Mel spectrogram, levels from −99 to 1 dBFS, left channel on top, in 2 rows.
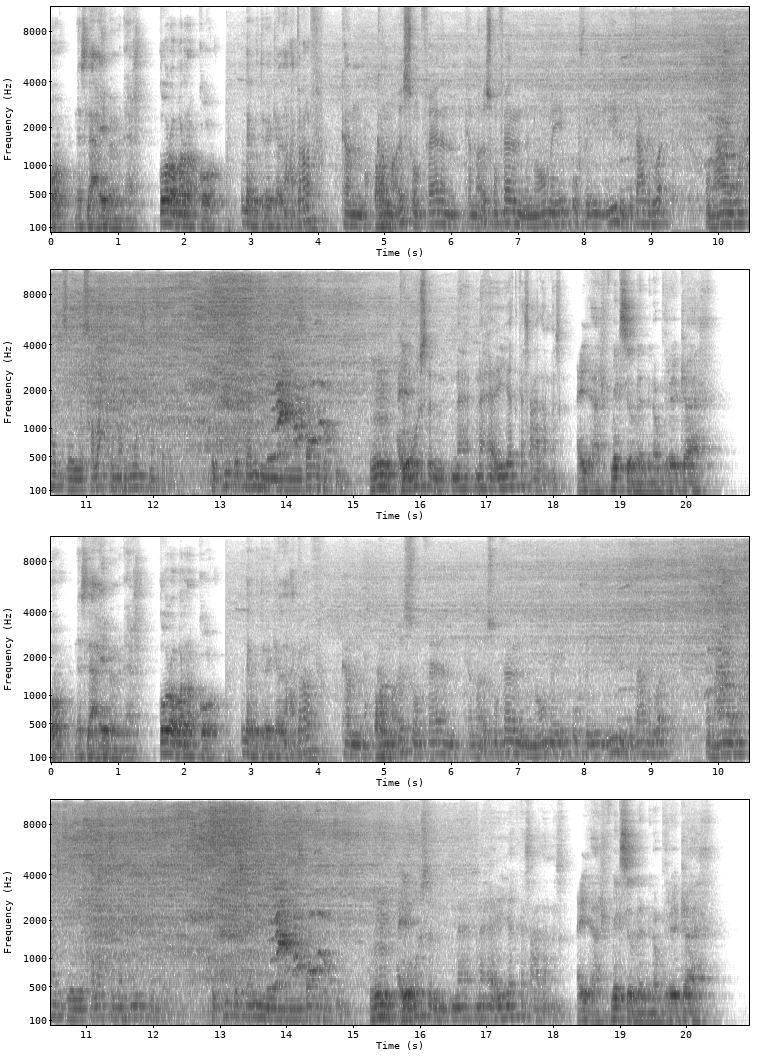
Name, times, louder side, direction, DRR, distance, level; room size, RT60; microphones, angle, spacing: voice 1, 0.0-1.3 1.6-2.5 2.9-3.6 3.9-4.0 4.9-5.1 15.2-16.0 18.4-20.4, equal, 5° left, 1 dB, 0.3 m, -32 dB
Bicycle, 2.6-2.7 3.1-16.9, right 2 dB, 35° right, 1.0 m, -35 dB
voice 2, 3.7-4.1 4.4-14.9 15.7-18.1, left 2 dB, 60° left, 7 dB, 0.5 m, -37 dB
5.2 x 2.5 x 3.8 m, 0.72 s
head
